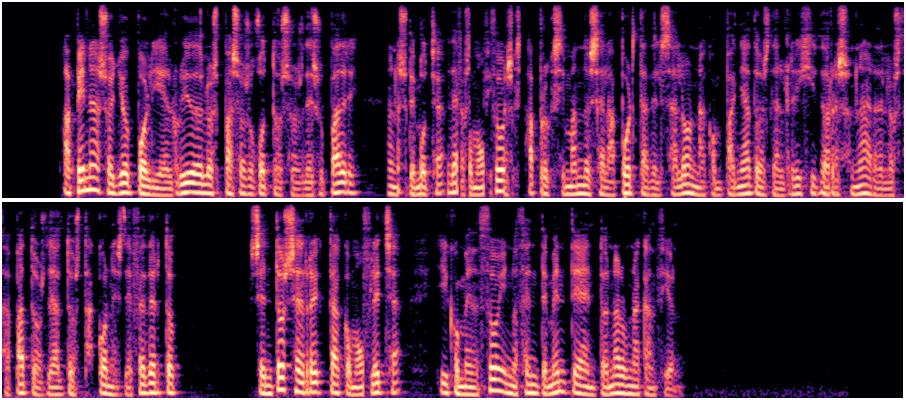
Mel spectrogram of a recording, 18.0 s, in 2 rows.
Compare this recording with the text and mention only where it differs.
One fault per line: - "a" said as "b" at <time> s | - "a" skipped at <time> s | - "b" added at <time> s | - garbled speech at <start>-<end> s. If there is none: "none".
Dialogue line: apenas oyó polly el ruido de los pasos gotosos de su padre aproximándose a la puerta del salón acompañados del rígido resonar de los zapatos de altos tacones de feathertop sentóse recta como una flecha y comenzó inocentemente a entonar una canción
- garbled speech at 3.9-5.2 s
- "una" skipped at 12.7 s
